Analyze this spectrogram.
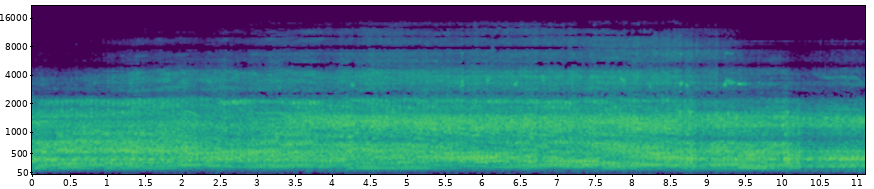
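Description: Radio-controlled Leopard 1 model tanks driving, a steady mechanical running noise from their drive and tracks that grows stronger as the lead tank comes close, with a brief dip near the end.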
